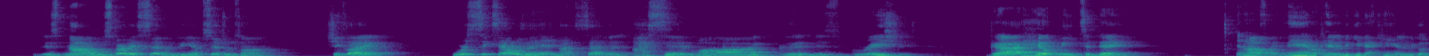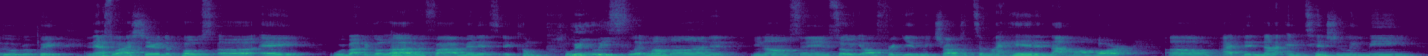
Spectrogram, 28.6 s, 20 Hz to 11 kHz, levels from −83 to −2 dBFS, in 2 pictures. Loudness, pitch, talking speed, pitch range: -37 LUFS, 125 Hz, 195 wpm, 120-140 Hz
